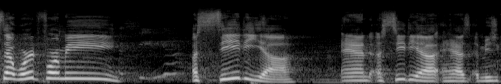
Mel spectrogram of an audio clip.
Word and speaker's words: Acedia: Nikki, pronounce that word for me. Acedia.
